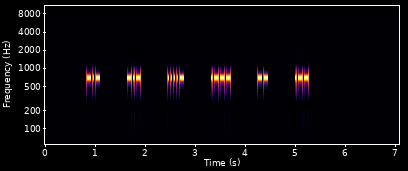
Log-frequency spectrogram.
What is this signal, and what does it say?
Morse code, heard as a keyed tone, about 40 wpm, spaced as for 14 wpm, 700 Hz. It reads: KK4JMW
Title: USA Call Signs - 6 Characters - 6x Character Spacing - 40wpm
